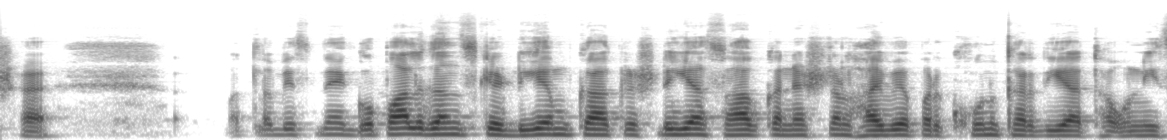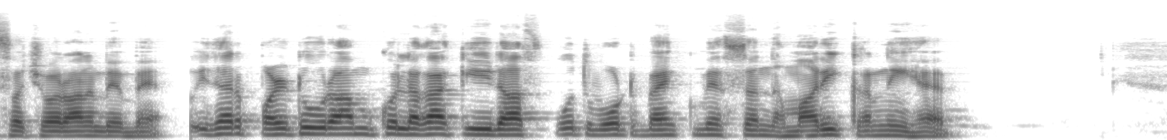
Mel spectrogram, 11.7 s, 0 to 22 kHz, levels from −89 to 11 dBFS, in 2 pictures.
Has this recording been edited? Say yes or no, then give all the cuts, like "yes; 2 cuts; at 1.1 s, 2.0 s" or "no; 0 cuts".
yes; 1 cut; at 6.7 s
